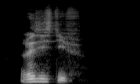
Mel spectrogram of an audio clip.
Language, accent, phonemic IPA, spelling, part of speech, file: French, France, /ʁe.zis.tif/, résistif, adjective, LL-Q150 (fra)-résistif.wav
- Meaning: resistive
